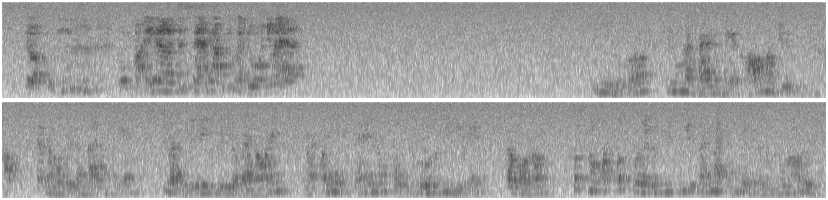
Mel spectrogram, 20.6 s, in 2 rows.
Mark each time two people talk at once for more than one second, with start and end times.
none

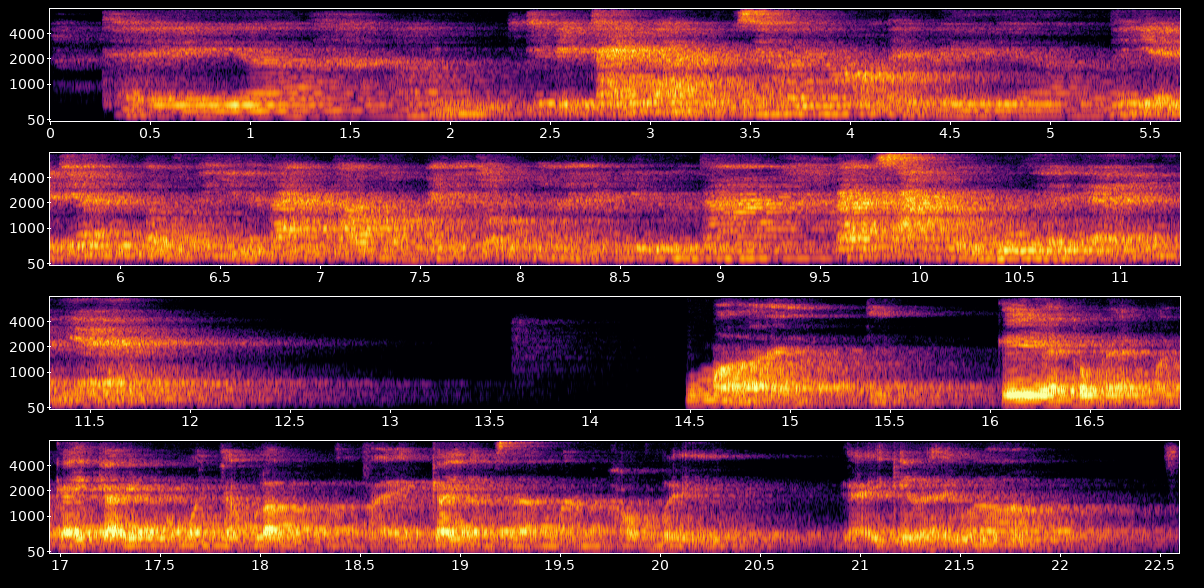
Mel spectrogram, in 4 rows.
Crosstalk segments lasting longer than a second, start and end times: none

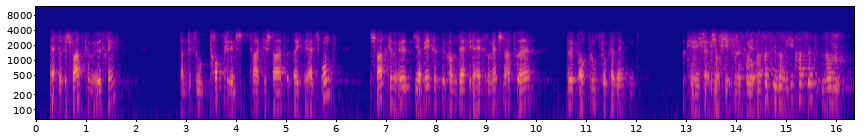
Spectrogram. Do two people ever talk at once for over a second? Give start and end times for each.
none

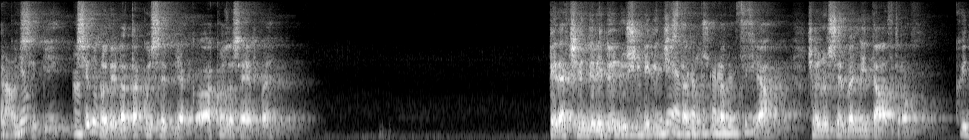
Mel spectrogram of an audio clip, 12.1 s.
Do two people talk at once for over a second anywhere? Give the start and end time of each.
7.5-9.5

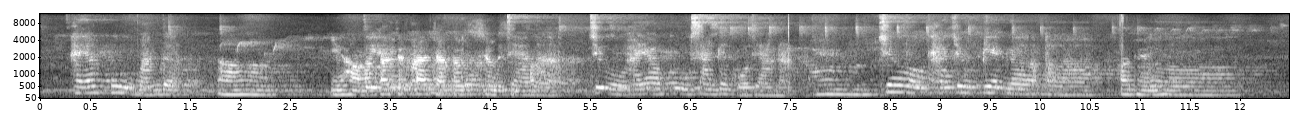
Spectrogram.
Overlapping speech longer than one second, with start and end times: 3.2-5.0

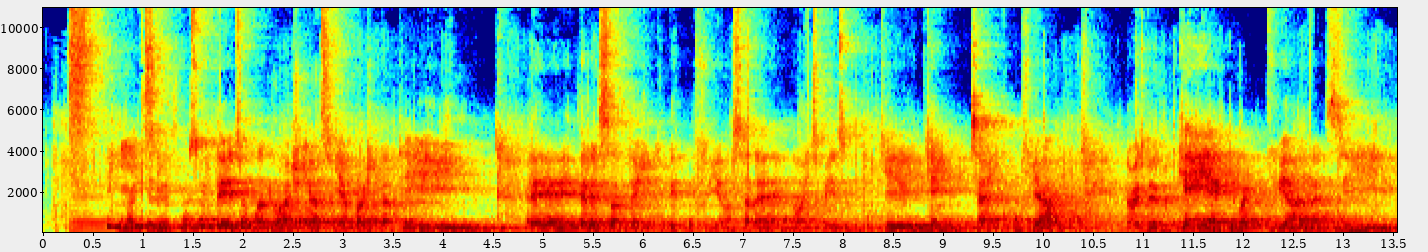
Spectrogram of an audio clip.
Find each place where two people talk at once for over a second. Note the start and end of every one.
0.6-2.7

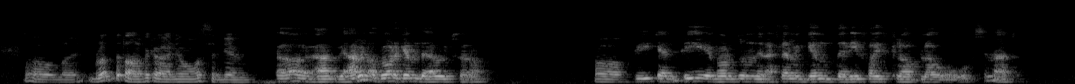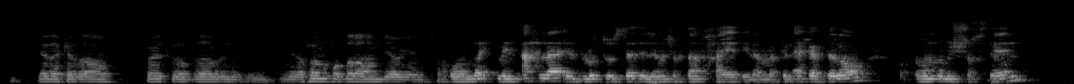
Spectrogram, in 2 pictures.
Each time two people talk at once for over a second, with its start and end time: none

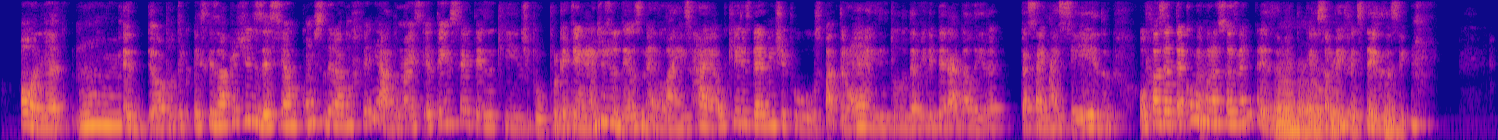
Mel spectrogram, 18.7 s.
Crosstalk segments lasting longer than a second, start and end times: 15.9-17.4

